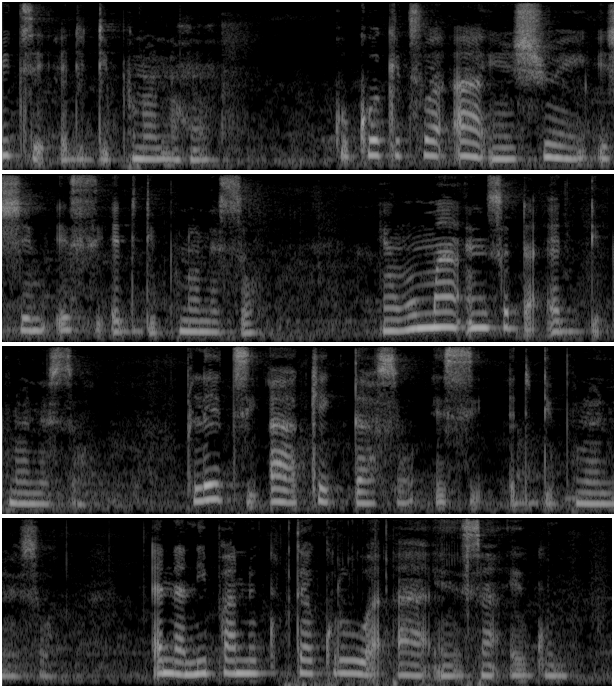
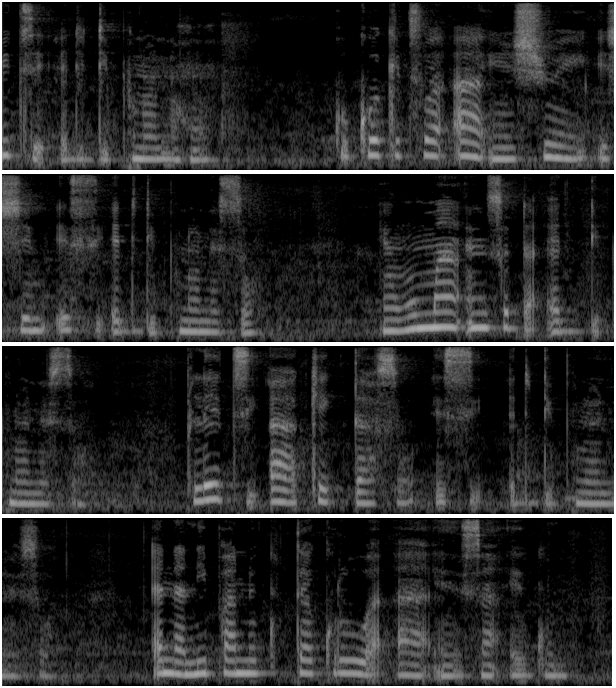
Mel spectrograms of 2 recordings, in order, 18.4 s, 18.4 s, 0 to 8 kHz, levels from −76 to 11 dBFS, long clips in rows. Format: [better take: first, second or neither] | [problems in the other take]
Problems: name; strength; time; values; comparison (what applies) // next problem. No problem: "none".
second | background sound (Camera); 17 dB below the speech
